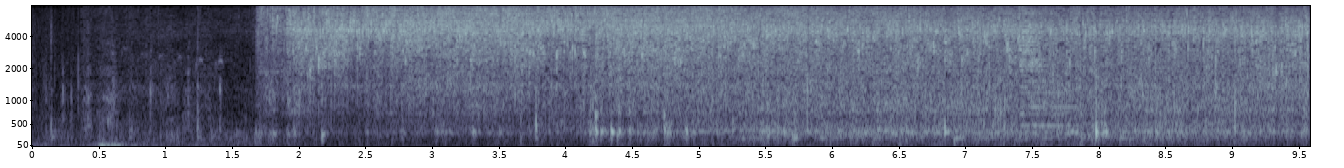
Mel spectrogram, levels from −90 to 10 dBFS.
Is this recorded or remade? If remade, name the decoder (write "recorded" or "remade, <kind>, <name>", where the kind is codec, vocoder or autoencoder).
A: recorded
